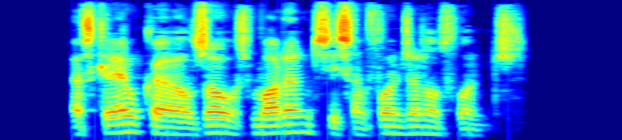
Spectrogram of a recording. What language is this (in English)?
Catalan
